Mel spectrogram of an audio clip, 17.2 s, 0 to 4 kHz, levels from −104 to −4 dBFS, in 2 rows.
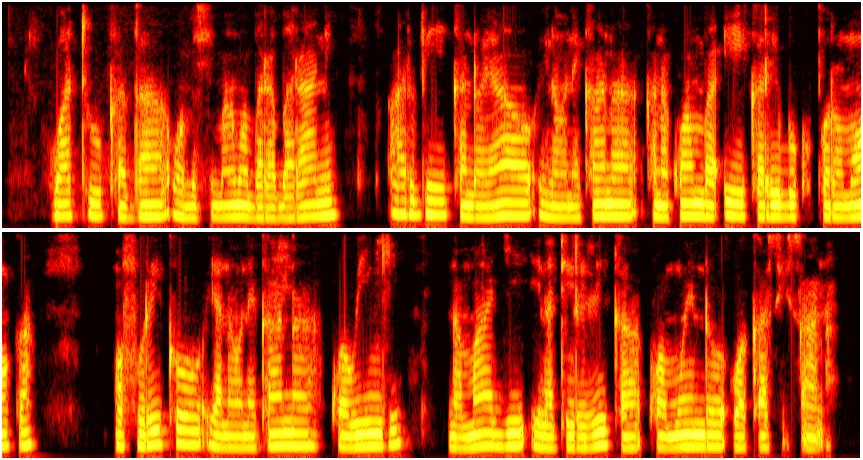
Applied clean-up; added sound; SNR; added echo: none; none; none; none.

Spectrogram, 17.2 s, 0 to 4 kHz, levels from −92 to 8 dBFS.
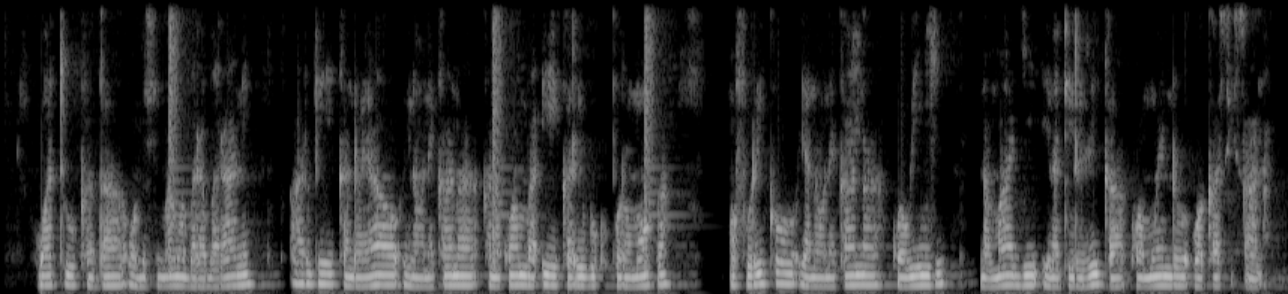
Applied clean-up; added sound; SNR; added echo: none; Snare drum; 16 dB; reverberation time 0.6 s.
